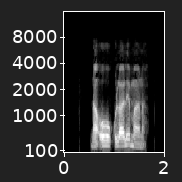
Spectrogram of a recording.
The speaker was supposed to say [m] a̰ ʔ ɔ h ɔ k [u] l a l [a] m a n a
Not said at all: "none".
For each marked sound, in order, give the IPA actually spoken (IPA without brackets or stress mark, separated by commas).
n, u, ɛ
